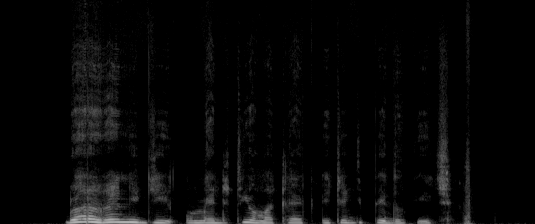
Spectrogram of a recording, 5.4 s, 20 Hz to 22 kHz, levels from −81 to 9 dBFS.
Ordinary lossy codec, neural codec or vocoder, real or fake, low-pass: none; codec, 44.1 kHz, 3.4 kbps, Pupu-Codec; fake; none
